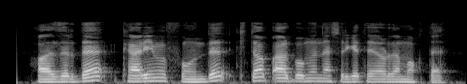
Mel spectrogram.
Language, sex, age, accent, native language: Uzbek, male, 18-24, Farg'ona, Uzbek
